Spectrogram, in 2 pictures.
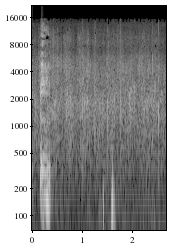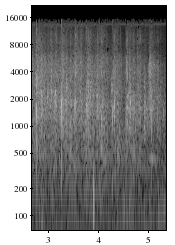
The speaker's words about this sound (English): So a wee round of applause again for all the prizes.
